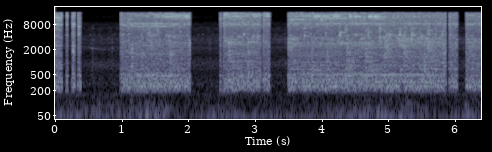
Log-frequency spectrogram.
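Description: Steady hiss-like noise of running plastic cap production machinery, broken by three brief dropouts to near silence in the first half.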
